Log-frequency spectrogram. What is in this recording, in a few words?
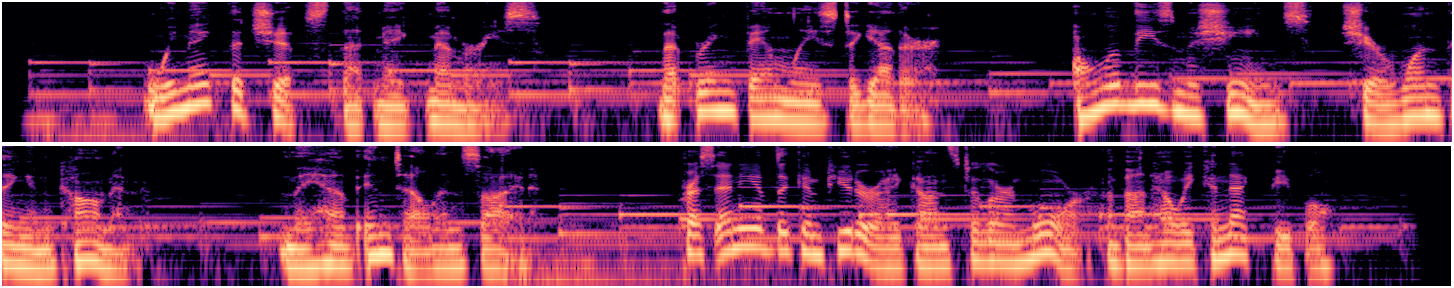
Explainer; Intel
